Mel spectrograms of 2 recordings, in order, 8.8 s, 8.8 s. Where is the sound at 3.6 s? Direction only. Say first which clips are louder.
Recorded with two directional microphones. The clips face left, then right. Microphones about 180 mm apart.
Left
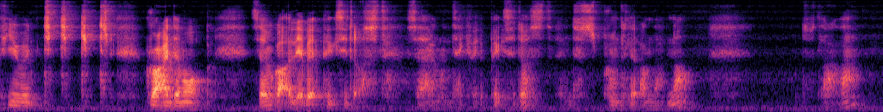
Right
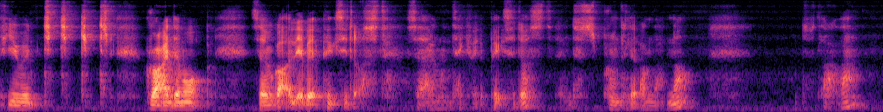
Right 3 dB; 45° right (ahead or behind).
